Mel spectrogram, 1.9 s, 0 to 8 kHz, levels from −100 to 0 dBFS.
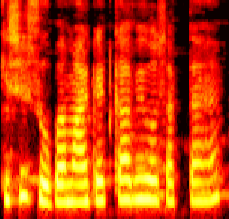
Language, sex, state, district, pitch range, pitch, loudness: Hindi, female, Bihar, Samastipur, 250-280 Hz, 265 Hz, -15 LUFS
